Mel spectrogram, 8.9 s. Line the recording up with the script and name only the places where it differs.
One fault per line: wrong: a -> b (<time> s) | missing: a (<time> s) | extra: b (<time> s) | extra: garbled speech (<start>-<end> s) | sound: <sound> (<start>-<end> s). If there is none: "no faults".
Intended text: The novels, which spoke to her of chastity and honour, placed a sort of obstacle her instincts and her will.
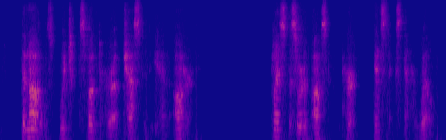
no faults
